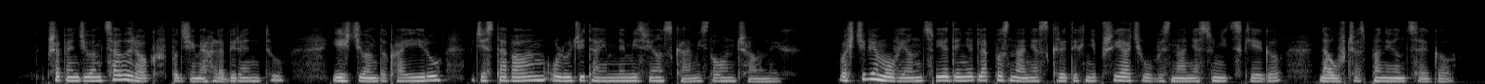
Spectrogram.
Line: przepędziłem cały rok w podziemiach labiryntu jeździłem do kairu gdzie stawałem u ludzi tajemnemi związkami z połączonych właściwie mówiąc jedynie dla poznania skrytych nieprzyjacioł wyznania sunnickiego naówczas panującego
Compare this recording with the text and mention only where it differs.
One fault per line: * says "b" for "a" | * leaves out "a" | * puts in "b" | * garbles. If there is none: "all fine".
all fine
